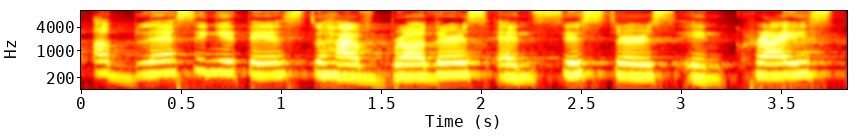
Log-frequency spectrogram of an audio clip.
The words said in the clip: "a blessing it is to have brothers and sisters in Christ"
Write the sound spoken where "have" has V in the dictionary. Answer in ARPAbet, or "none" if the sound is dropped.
V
